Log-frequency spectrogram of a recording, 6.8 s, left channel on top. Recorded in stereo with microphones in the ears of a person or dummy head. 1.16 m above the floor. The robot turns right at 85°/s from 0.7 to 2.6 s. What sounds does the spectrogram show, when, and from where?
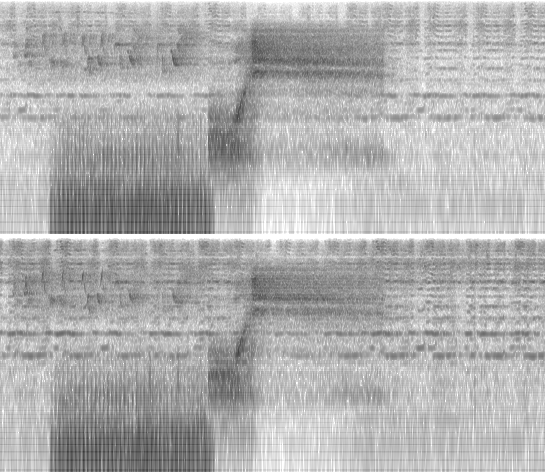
0.2 s a bird: 60° right, 7 m; by 2.5 s 95° left, 7 m
2.6 s a whoosh: 20° left (ahead or behind), 1.9 m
